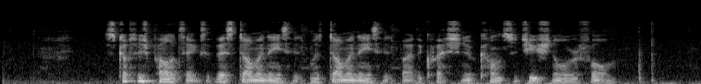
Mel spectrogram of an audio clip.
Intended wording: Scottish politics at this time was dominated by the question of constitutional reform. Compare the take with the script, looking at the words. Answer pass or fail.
fail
